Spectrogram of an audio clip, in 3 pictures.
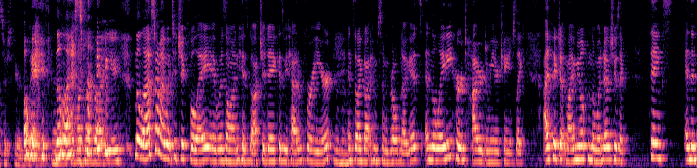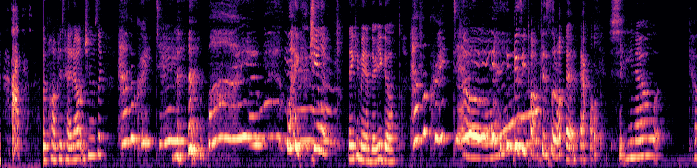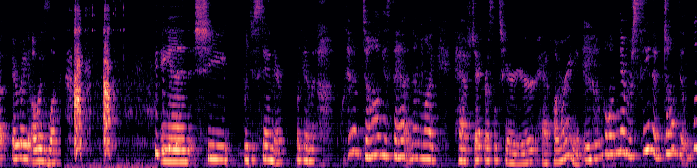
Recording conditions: echo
